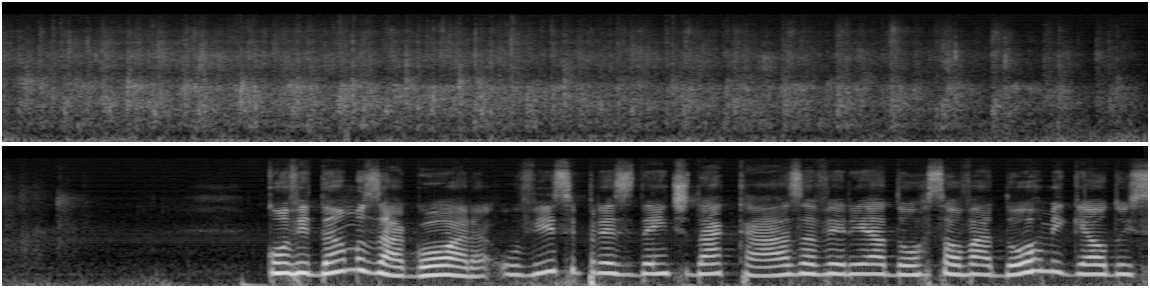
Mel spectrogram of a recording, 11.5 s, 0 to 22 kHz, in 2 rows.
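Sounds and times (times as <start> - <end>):
audience applause of many hands clapping: 0.0 - 6.2
speech: 7.1 - 11.4.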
